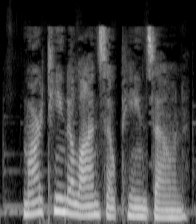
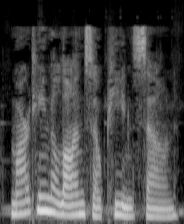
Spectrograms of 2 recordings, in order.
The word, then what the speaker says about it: Martín Alonso Pinzón: martine alonso pinzón martine alonso pinzón spanish pronunciation Polo's de la Frontera well de cerca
